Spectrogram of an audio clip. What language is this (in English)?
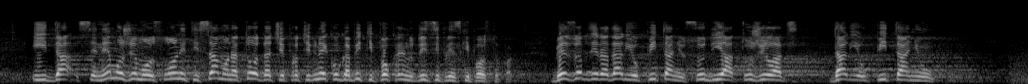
Serbian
